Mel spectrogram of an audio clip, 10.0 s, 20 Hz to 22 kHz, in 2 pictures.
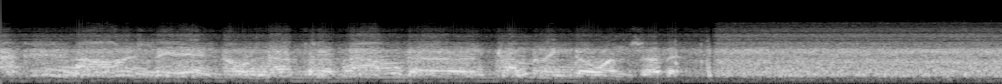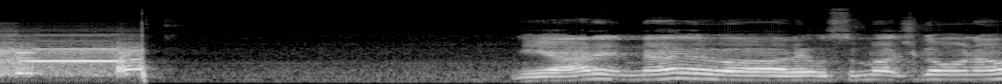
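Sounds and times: radio static hiss: 0.0s - 5.8s
radio click: 2.5s - 6.0s.

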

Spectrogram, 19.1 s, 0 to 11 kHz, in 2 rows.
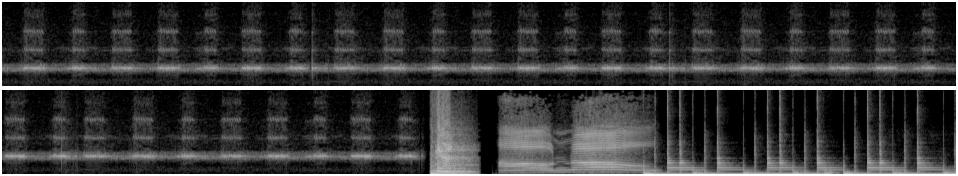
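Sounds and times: cricket chirping: 0.1s - 13.8s.

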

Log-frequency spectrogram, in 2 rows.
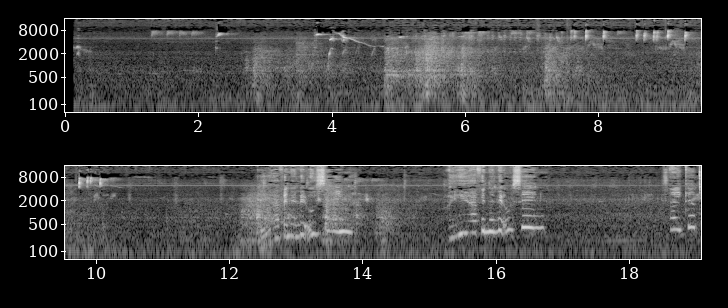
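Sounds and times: steady low rumble: 0.2s - 19.0s
starling singing: 3.8s - 10.9s.

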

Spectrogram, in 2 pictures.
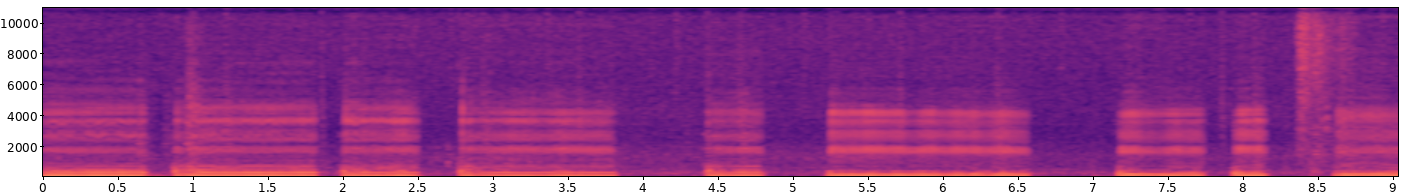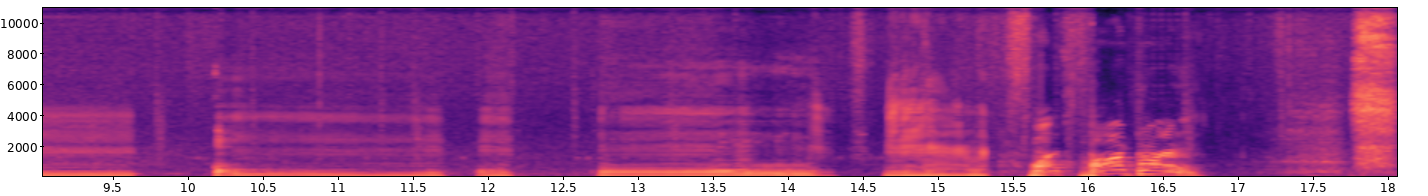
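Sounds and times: humming through snorkel mask: 0.0s - 15.6s.

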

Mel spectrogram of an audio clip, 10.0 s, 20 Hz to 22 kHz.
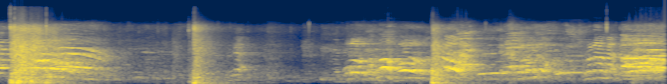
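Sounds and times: spectators shouting: 5.2s - 10.0s.

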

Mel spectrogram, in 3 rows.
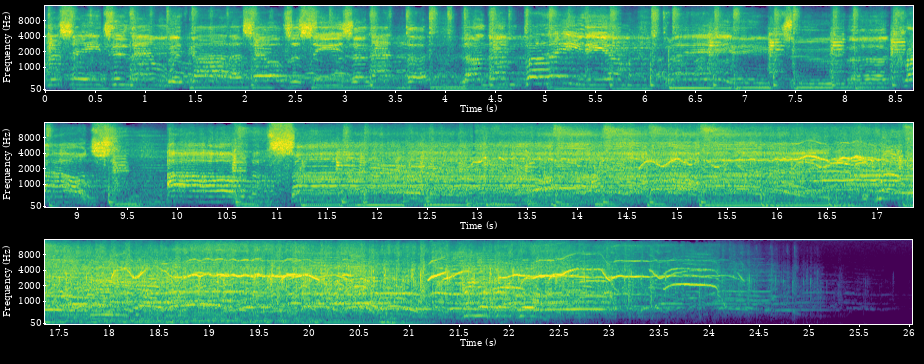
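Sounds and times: beat band playing: 0.0s - 9.9s, 10.6s - 22.2s
voices whooping and cheering: 11.6s - 25.6s.

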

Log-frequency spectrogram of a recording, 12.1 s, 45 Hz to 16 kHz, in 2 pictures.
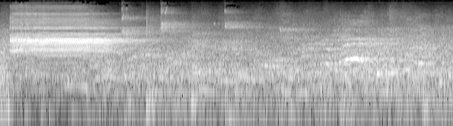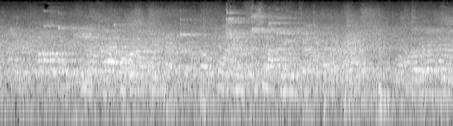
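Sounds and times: crowd chatter: 0.0s - 12.0s
sneaker squeaks: 1.5s - 4.0s, 8.4s - 10.0s.

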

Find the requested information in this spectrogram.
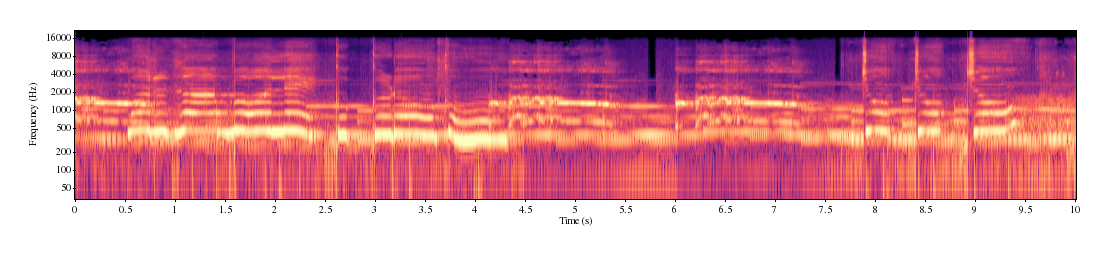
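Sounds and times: rooster crowing: 0.0s - 0.6s, 4.2s - 7.4s.

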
